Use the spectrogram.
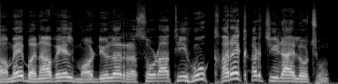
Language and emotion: Gujarati, angry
